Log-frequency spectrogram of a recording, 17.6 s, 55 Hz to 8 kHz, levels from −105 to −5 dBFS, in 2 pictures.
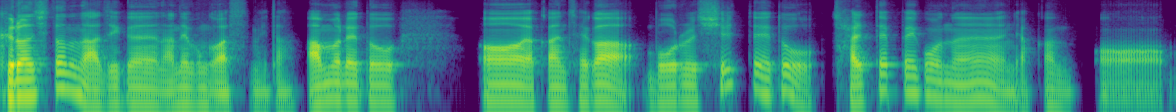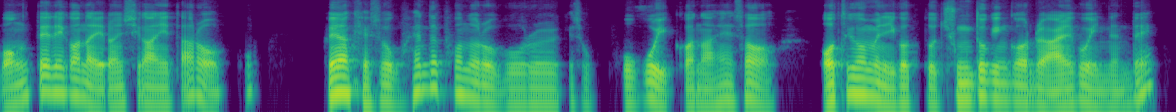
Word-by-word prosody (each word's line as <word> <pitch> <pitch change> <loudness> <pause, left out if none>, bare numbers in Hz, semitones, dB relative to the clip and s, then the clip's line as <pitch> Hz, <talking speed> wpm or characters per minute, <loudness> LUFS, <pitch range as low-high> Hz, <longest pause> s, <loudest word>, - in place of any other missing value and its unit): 그런 115 +1 +10
시도는 130 +3 +1
아직은 80 0 +2
안 75 +3 -2
해 85 - +1
본 80 0 -5
것 70 - -5
같습니다. 70 0 -3
아무래도 95 0 +3 0.6
어 95 0 +6
약간 85 0 +1
제가 95 +3 +4
뭐를 90 +1 -1
쉴 175 - -5
때도 135 -8 -2
잘 90 +1 +2
때 150 0 -2
빼고는 105 - -2
약간 70 -3 -9 0.2
어 - - -4
멍 95 +8 -1
때리거나 135 - +1
이런 80 +2 -1
시간이 80 -2 -3
따로 - - -1 0.2
없고 - - -17 0.5
그냥 135 +3 +6
계속 85 - -5
핸드폰으로 130 - -2
뭐를 80 +1 -6
계속 - - -17 0.2
보고 90 -1 0
있거나 75 -1 -3
해서 90 -3 -2 0.3
어떻게 130 - +3
보면 120 -6 +2
이것도 85 +1 -3
중독인 100 +1 -1
거를 95 -2 0
알고 75 +3 +2
있는데 70 0 -6
90 Hz, 305 characters per minute, -25 LUFS, 80-115 Hz, 0.6 s, 그런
